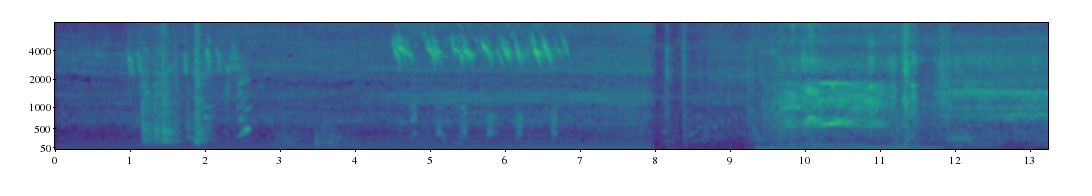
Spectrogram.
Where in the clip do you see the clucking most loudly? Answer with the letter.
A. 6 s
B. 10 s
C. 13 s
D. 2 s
B.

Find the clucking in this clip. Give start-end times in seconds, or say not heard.
0.9-2.6, 4.5-6.8, 9.6-11.5.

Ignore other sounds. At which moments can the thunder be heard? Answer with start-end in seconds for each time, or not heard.
2.9-4.2.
